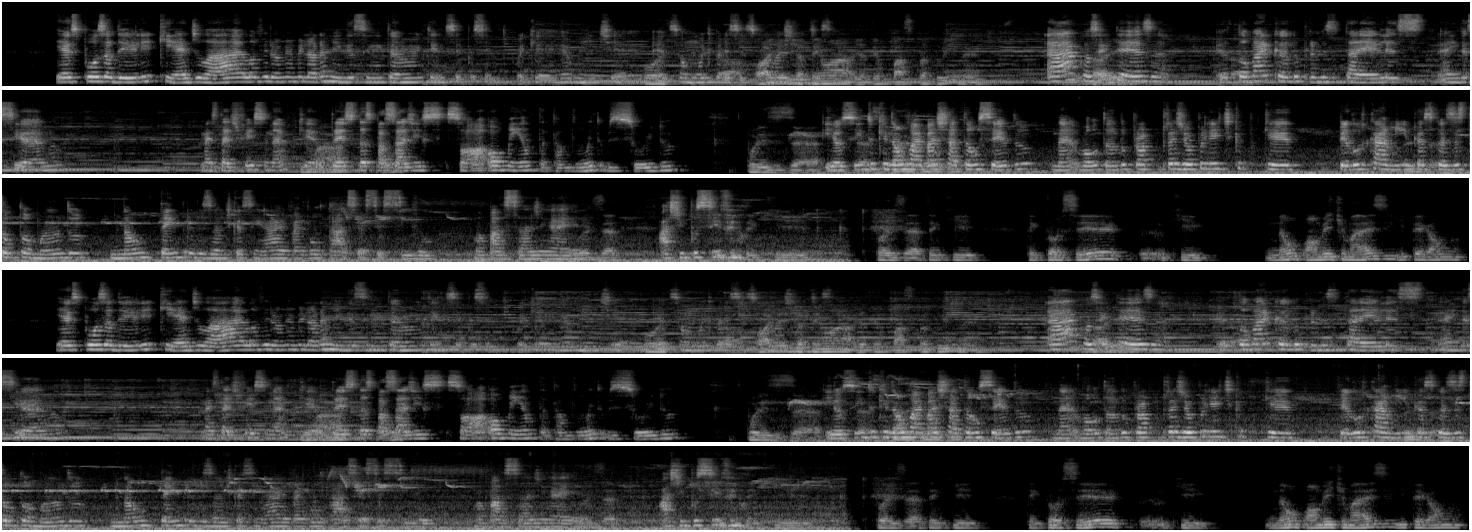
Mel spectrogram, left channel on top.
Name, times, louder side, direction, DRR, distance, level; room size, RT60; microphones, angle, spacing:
voice 1, 0.5-8.4 10.4-11.7 12.1-15.3 16.7-21.4 22.9-27.6 28.1-33.7 34.1-35.3 35.9-36.8 38.0-38.3, left 2 dB, 45° left, 1.0 m, -28 dB
sound 1, 3.2-18.4, right 2 dB, 25° right, 0.4 m, -37 dB
voice 2, 6.4-9.9 10.6-11.5 12.3-12.5 17.7-18.7 22.1-24.3 28.7-29.1 35.1-35.5 36.8-37.5 38.1-39.1 39.6-41.4 42.0-43.9, equal, 20° left, 0.7 m, -34 dB
sound 2, 22.3-37.8, right 3 dB, 70° right, 0.7 m, -35 dB
3.5 x 3.5 x 2.9 m
head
